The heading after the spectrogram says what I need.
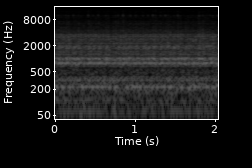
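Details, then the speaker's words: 2010 Bryant gas furnace inducer motor: steady hum with a fast, faint, repeating click like a card in bicycle spokes, echoing through the vents and exhaust pipe; seems to come from the motor itself, owner suspects ball bearings. "in the motor it's hard to say if that sounds coming from the motor or the fan assembly itself almost sounds like it's coming from the motor yeah it sounds like it's coming from the actual motor maybe the ball bearings or something like that"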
